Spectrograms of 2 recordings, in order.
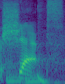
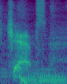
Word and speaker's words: chaps: The chaps, you know, or shaps. Shaps is actually how it's properly pronounced, but everybody says chaps.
